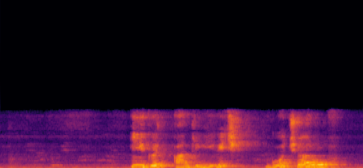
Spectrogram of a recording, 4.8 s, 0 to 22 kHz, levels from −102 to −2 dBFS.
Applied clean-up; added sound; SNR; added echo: none; none; none; reverberation time 0.7 s.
